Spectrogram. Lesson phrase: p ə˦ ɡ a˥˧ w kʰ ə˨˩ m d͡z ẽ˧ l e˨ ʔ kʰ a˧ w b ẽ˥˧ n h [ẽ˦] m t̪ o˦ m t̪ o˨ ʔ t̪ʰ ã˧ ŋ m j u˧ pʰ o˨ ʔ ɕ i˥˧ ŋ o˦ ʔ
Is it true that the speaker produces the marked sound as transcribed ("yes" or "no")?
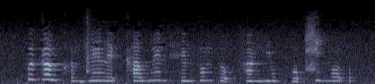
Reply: no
